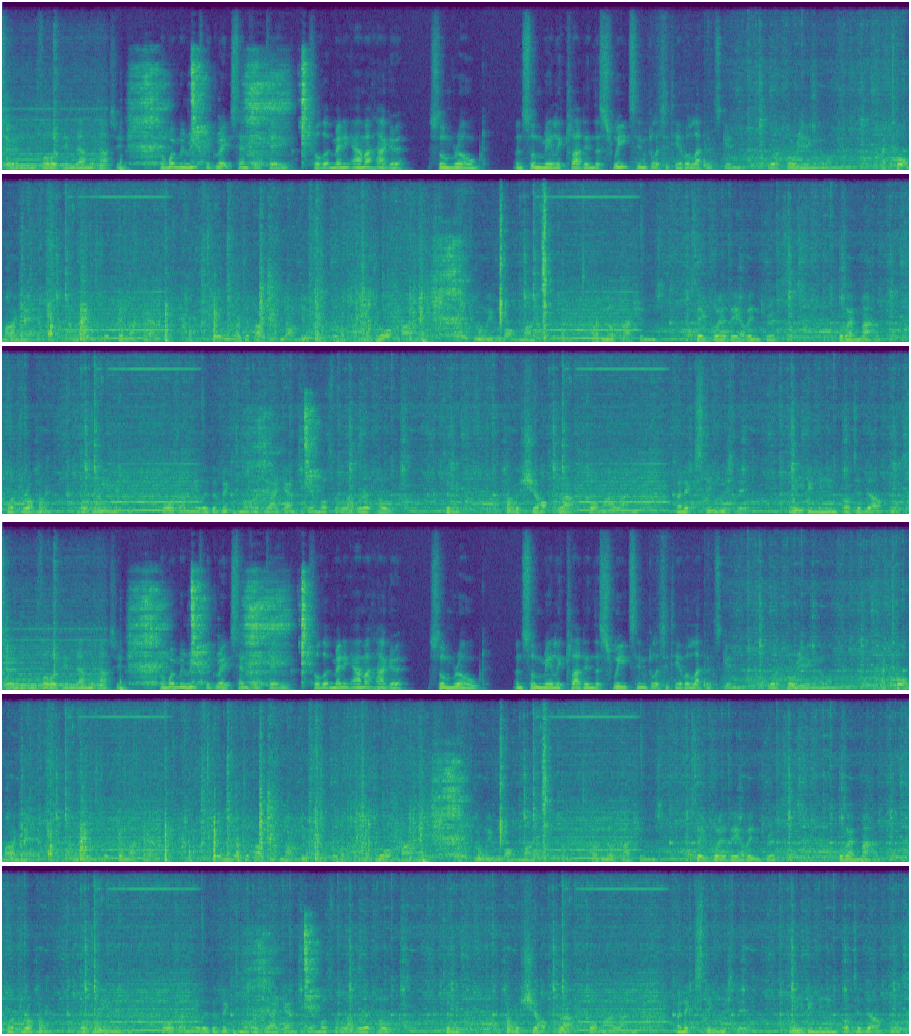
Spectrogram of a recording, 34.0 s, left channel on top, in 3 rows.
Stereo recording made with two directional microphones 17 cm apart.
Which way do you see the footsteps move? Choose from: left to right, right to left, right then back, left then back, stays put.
right then back.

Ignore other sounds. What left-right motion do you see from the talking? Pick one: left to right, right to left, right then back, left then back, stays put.
stays put.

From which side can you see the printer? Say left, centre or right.
centre.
